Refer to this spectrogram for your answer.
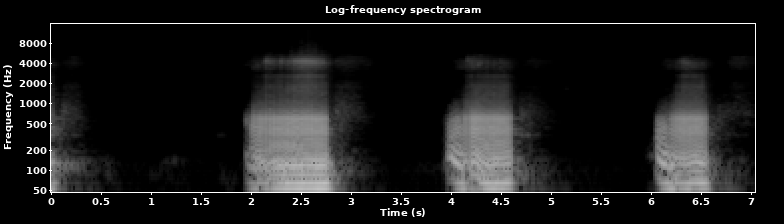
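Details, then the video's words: Rough, rattling snores from a sleeping French Bulldog puppy indoors, three steady breaths evenly spaced about two seconds apart in otherwise silent surroundings. "Храп щенка французского бульдога"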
